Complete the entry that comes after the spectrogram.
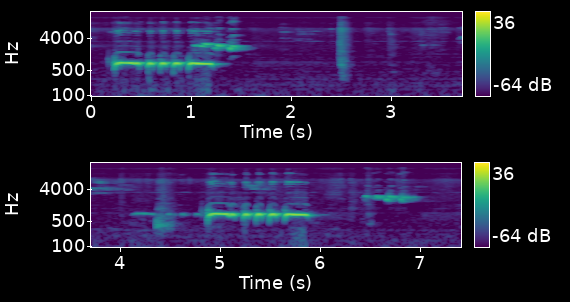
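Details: Bangkok zebra dove singing strongly, a lure for other doves. Two phrases of rapid, rolling coos about five seconds apart, each trailed by a short higher twittering chirp, with a single click between.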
